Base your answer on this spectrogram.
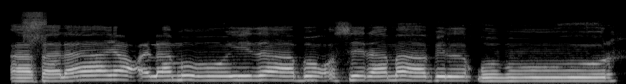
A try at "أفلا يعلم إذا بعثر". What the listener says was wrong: জি মাশাআল্লাহ, ইয়ালামুটা একটু টান হয়ে যাচ্ছে, মুটা টানবেন না।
